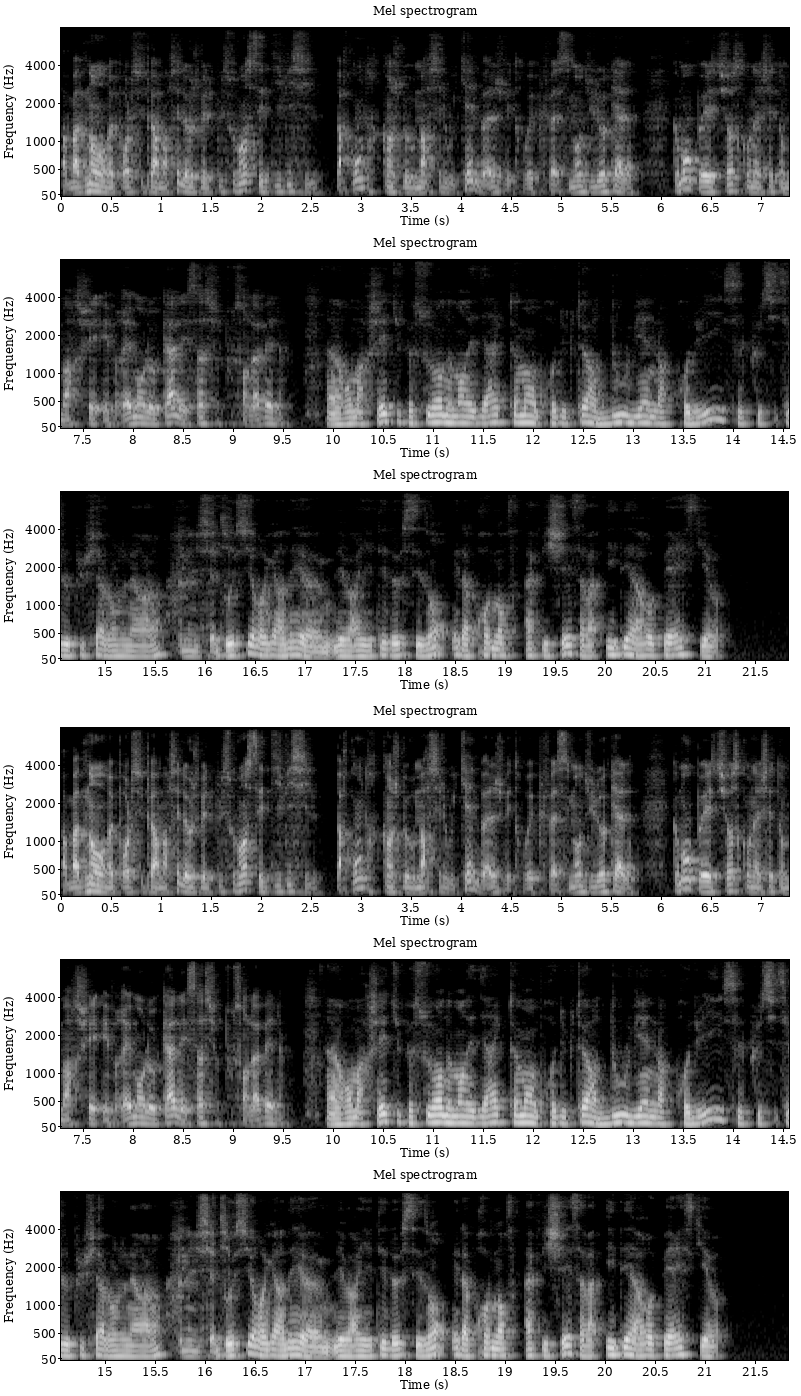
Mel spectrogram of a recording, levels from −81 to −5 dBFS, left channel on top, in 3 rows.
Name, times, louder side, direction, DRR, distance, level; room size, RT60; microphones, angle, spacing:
voice 1, 0.0-9.5 15.7-16.2, right 2 dB, 60° right, 1.8 m, -30 dB
voice 2, 9.9-15.8 16.2-21.1, right 2 dB, 40° right, 0.7 m, -24 dB
10.5 x 6.9 x 3.4 m
head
